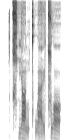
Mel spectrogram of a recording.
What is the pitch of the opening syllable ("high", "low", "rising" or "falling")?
falling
